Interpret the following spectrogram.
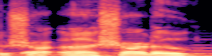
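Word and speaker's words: Sharlto: end up happening to how do you pronounce it, by the way? Shartlow, right? Yeah, I believe so. Shardo Copley. Shardo Copley, there we go.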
